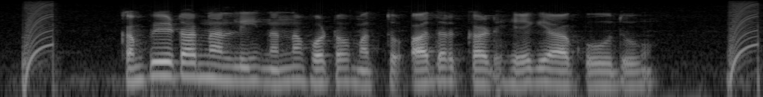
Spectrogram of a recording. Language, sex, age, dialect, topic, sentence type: Kannada, male, 41-45, Coastal/Dakshin, banking, question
